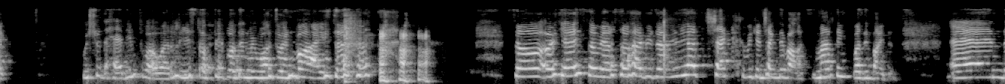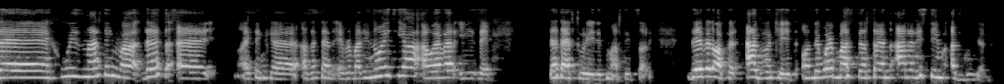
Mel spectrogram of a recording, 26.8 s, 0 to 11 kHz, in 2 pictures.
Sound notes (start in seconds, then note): 4.6 laughing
